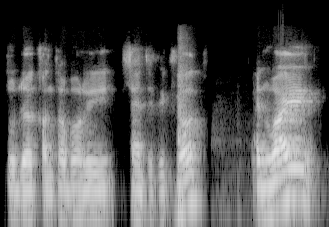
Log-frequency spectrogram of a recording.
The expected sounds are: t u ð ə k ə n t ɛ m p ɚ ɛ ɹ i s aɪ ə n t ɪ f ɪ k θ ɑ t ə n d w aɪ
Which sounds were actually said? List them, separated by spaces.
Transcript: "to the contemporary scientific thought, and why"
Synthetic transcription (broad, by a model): t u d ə k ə n t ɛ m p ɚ ɹ i s aɪ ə n t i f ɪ k s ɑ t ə n w aɪ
